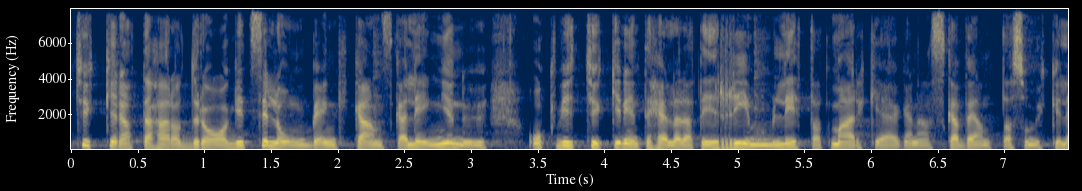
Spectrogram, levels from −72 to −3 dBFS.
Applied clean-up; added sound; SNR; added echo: neural separator model SepFormer DNS4.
